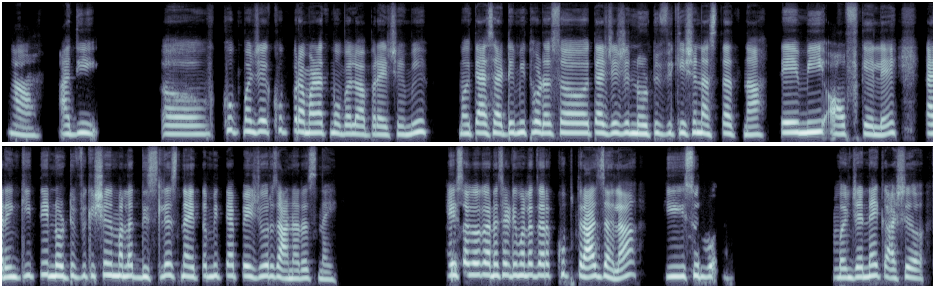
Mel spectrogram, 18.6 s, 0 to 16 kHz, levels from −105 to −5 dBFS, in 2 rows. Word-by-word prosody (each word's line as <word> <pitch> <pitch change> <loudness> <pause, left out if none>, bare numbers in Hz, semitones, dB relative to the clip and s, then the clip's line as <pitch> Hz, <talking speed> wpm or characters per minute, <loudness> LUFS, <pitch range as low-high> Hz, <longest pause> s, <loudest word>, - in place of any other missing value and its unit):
हां. 200 -4 -3 0.3
आधी 240 +2 -1 0.7
अ, 225 - -5 0.5
खूप 320 -5 -6
म्हणजे 285 -1 0
खूप 310 -4 -10
प्रमाणात 255 -3 +1
मोबाईल 230 -2 -2
वापरायचे 215 0 -3
मी. 245 +7 0 0.4
मग 235 0 -2
त्यासाठी 250 -1 +1
मी 260 +1 +2
थोडंसं 250 -1 +1
त्याचे 250 -1 +1
जे 250 +1 -1
नोटिफिकेशन 240 +2 +1
असतात 235 +1 -1
ना, 205 0 -1 0.2
ते 260 0 +5
मी 265 +2 +6 0.2
ऑफ 220 - -4
केले. 215 +1 -1 0.3
कारण 245 +1 +3
की 285 - -2
ते 310 - +1
नोटिफिकेशन 275 +2 +3
मला 275 0 +4
दिसलेच 255 +3 0
नाहीतर, 265 -1 +1
मी 265 +1 +1
त्या 280 - 0
पेजवर 265 +1 +2
जाणारच 210 -1 0
नाही. 190 -2 -6 1.2
हे 295 - +5
सगळं 305 +1 +3
करण्यासाठी 295 -1 +2
मला 290 0 +3
जरा 290 0 +3
खूप 315 -4 -7
त्रास 260 0 +6
झाला, 245 0 +2 0.3
की 260 +1 +3
सुरव 260 -4 -1 1.1
म्हणजे 235 +1 +1
नाही 275 +3 +3
का 250 -3 -3
असं 225 +1 0
255 Hz, 160 wpm, -23 LUFS, 230-275 Hz, 1.2 s, मी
